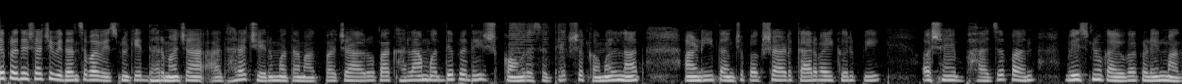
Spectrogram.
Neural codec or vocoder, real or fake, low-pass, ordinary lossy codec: vocoder, 22.05 kHz, 80 mel bands, Vocos; fake; 7.2 kHz; none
